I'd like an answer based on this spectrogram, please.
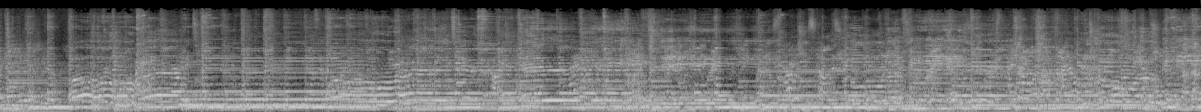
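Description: Twelve-string acoustic guitar strummed and picked, over long held bass notes from a keyboard played with the feet.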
